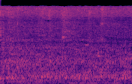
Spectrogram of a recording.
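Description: A train rumbles loud and steady through a Japanese subway station, a dense continuous roar with no voices over it.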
